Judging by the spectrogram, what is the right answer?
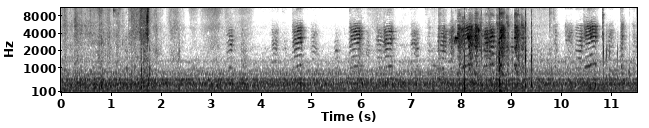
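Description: A small bird chirping in short series of quick, high chirps, the busiest run about two-thirds of the way in. A low steady hum runs underneath.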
